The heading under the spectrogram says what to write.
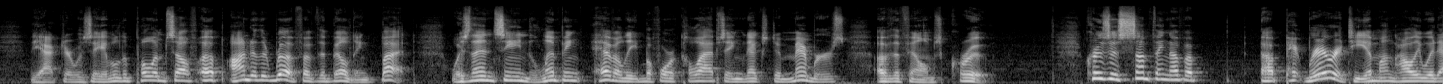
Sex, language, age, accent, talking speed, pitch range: male, English, 60-79, American, 160 wpm, 145-190 Hz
